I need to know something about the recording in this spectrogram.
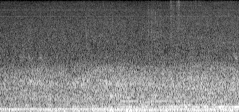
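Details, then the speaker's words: Spare transformer with dodgy wiring, driving a bicarb electrolysis bath: steady low mains hum with a faint higher buzz creeping in; overloaded, owner suspects a direct short, and it smoked and burnt out moments later. "anyway let's see how this goes I don't really like the sound of it hmm can you hear it don't do much in either"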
